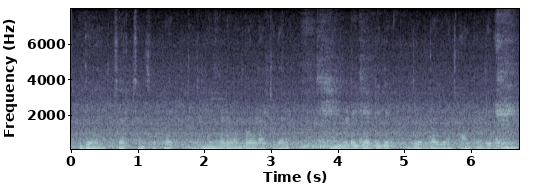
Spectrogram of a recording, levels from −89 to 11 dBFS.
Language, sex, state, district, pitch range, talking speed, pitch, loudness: Kannada, male, Karnataka, Chamarajanagar, 115-120 Hz, 170 wpm, 115 Hz, -16 LUFS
